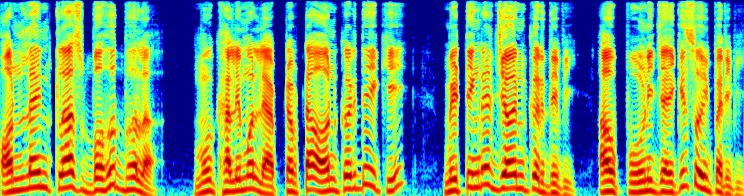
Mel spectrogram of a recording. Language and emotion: Odia, happy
